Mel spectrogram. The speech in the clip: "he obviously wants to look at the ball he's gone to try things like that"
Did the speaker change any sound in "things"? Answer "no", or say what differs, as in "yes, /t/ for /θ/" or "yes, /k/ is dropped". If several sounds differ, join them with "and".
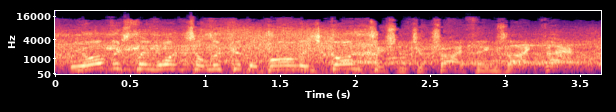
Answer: no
